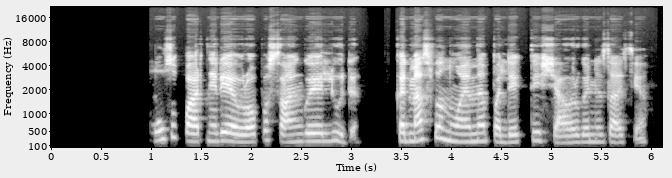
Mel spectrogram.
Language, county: Lithuanian, Alytus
